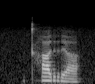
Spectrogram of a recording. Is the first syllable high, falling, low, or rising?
high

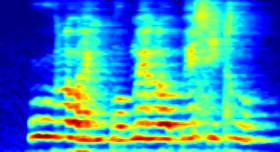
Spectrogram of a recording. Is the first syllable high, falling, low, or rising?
high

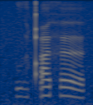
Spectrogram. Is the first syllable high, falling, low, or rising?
low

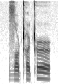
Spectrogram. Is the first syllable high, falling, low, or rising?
low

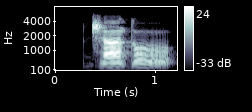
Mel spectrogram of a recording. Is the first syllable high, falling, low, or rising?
high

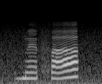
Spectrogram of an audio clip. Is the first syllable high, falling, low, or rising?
low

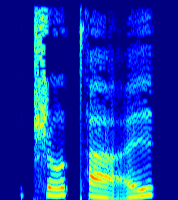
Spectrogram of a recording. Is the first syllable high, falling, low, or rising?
rising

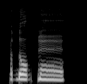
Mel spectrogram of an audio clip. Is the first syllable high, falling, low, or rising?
low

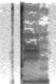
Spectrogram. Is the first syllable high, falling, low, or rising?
falling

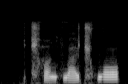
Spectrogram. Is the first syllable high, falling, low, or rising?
low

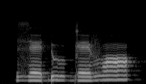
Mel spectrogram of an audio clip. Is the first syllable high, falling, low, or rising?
low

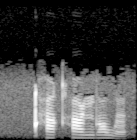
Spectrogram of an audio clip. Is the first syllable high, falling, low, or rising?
high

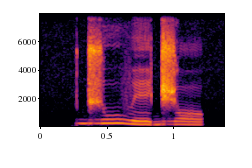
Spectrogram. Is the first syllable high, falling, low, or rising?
high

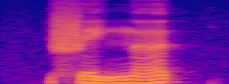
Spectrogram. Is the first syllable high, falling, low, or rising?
low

